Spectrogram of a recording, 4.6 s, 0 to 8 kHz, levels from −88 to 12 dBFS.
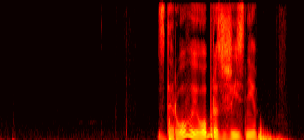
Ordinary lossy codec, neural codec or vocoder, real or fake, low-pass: none; none; real; none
